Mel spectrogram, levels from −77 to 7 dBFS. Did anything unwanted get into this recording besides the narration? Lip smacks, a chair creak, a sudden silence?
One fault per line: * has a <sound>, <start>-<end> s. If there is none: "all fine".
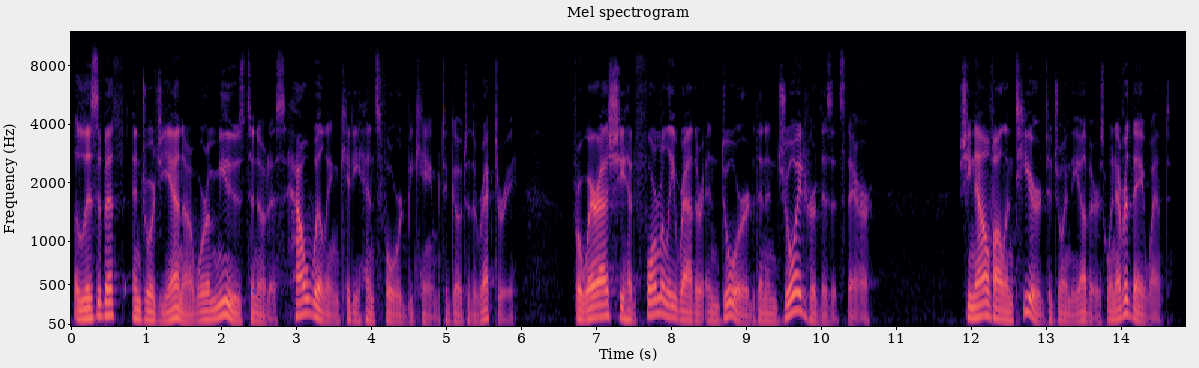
all fine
